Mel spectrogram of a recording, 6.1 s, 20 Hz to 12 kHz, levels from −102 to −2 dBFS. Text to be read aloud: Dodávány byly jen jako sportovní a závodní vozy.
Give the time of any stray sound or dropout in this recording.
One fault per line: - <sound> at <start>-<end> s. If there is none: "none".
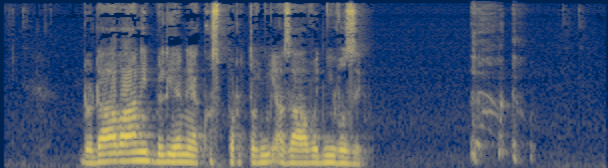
- cough at 4.7-5.4 s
